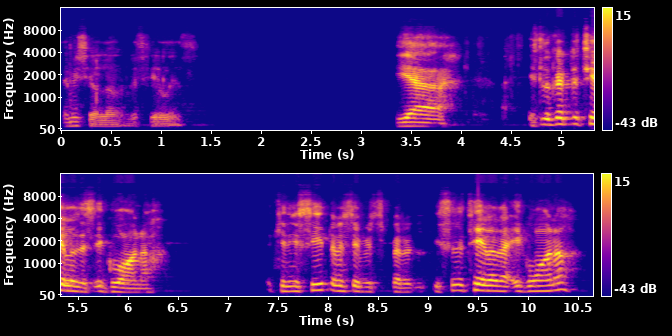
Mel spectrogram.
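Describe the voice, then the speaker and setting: A man's voice: a little high, big pitch swings, normal speed, vocal fry, pauses often. A man with a stuffy nose, chatting casually on a livestream and telling stories with frequent laughter. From Jamaica. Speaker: vlogger. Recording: dull lo-fi phone audio.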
